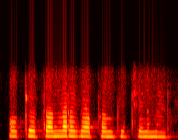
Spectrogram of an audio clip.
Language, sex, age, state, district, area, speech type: Telugu, female, 18-30, Andhra Pradesh, Nellore, rural, conversation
